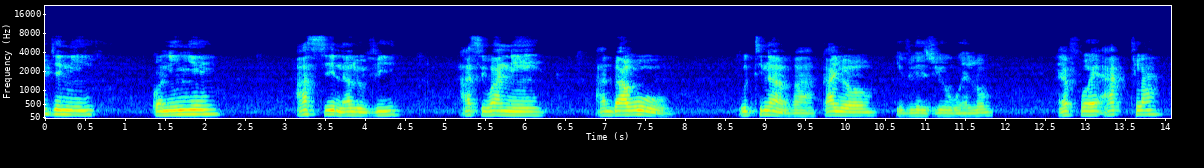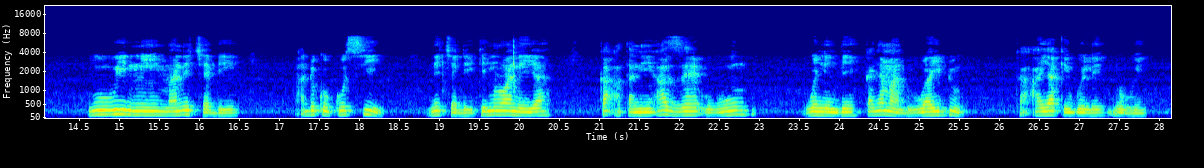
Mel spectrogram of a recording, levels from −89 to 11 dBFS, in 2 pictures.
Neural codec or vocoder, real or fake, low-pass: codec, 16 kHz, 16 kbps, FreqCodec, smaller model; fake; 7.2 kHz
